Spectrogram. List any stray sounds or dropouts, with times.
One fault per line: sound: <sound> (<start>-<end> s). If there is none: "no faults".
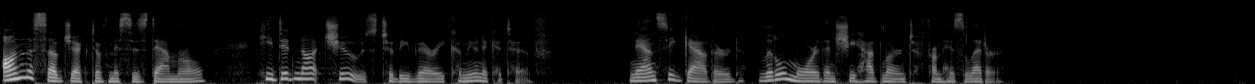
no faults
